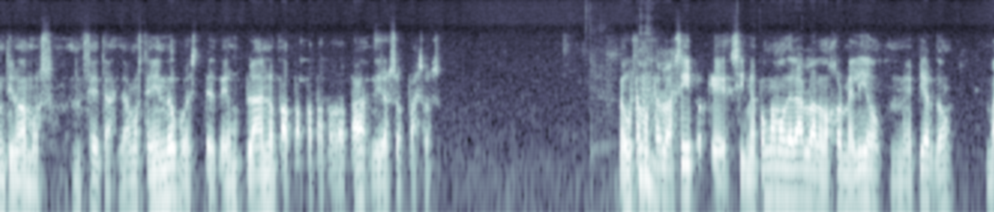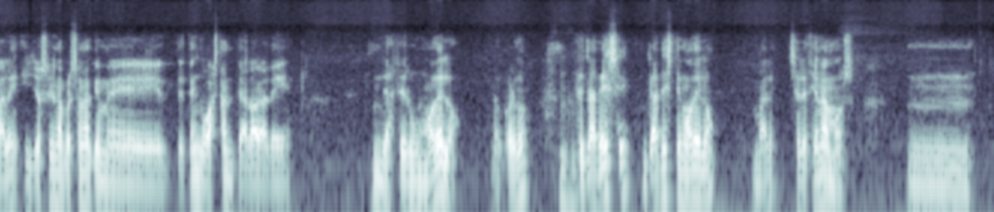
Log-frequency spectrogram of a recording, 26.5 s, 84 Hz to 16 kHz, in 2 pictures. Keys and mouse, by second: 0.7 middle click, 1.3 z, 2.7 shift+middle click, 4.8 shift+middle click, 8.4 click, 17.5 Tab, 18.5 shift+middle click.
